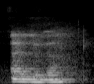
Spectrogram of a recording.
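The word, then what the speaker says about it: elleve: Elve, Elve. elve. Elve. I've written in brackets below how you Elve. actually pronounce the word. You don't really pronounce the E in the middle there.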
